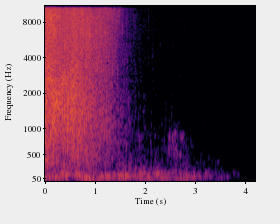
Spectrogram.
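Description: Applause fading out, its hiss thinning over the first two seconds, with a low rumble underneath that dies away to silence near the end.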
